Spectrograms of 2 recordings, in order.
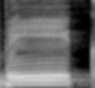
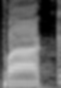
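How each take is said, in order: First: The vowel sounds like 'ay'. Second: The vowel sounds like 'ah'. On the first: The speaker calls it right. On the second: The speaker calls it wrong.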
